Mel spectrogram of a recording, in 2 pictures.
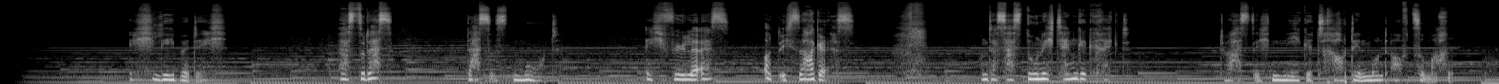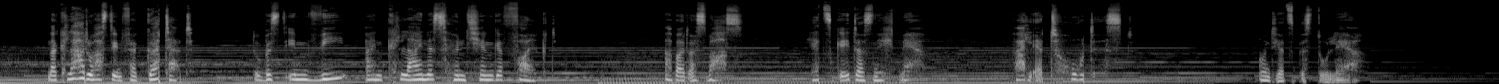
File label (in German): Monolog verletzlich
